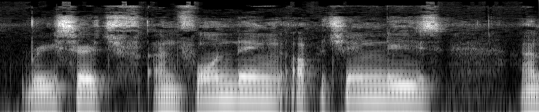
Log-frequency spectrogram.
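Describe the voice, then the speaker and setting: With an Irish accent, a man speaks at a moderate pace in a dark, mellow tone. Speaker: newly qualified mental health nurse. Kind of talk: book review. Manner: casual, many fillers.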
